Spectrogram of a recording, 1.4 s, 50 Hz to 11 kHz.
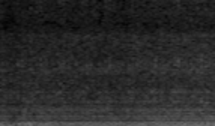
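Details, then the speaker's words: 2011 Dodge Challenger 3.6L V6 at idle, heard in the engine bay, with a new serpentine belt and an alternator replaced a few years ago: smooth, even hum with no ticks, knocks or squeals. Normal, healthy idle with no extra noises. "V6 ja erittäin hyvin käy. Kuunnelkaapas tätä. Ei ole mitään ylimääräisiä ääniä."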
